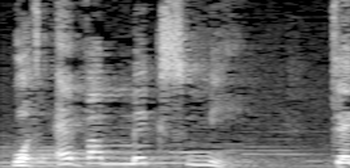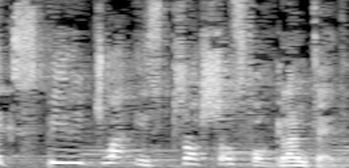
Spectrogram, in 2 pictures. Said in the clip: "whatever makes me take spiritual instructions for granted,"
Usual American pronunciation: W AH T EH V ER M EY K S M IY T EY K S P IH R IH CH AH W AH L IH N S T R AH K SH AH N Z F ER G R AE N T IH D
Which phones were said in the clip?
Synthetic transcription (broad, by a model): W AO T EH V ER M EY K S M IY T EY K S P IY R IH CH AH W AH L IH N S T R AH K SH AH N S F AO G R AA N T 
